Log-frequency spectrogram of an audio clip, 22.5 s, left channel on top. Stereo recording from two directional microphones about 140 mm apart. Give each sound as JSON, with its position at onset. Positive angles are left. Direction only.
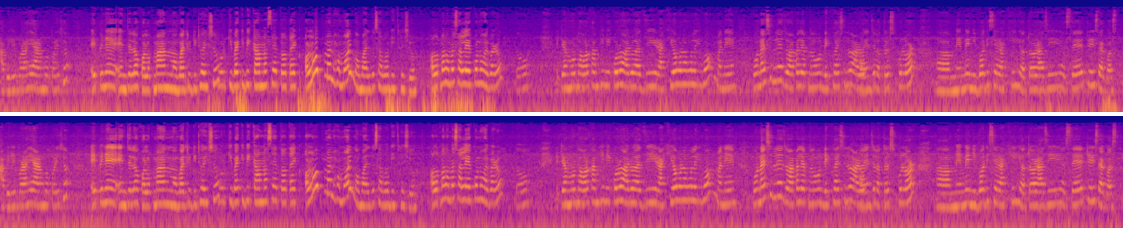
{"t": 0.4, "sound": "a woman's voice", "side_deg": 10}
{"t": 2.0, "sound": "speech", "side_deg": 60}
{"t": 11.2, "sound": "a woman's voice", "side_deg": 5}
